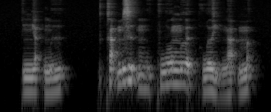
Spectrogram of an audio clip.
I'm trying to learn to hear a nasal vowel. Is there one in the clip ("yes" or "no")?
no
